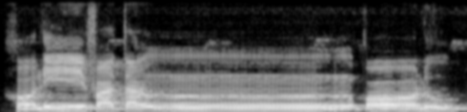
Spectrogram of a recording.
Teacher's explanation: Tanwin ketemu qof dibaca dengan samar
